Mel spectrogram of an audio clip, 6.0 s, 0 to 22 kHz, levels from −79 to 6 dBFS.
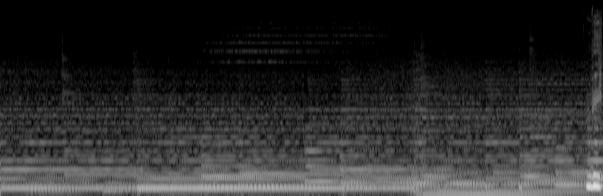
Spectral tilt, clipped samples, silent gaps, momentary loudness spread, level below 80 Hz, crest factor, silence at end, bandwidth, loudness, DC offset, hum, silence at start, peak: -8.5 dB/octave; under 0.1%; none; 6 LU; -38 dBFS; 22 dB; 0 s; 14 kHz; -28 LUFS; under 0.1%; none; 0 s; -2 dBFS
